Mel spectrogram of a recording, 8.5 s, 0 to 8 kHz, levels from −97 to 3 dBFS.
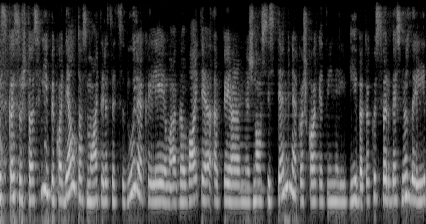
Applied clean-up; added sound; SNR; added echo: neural mask model DeepFilterNet 3.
